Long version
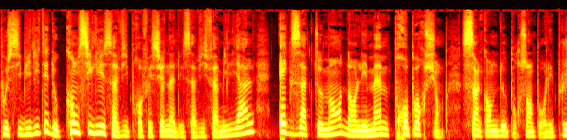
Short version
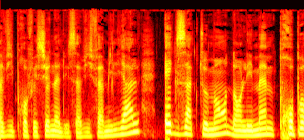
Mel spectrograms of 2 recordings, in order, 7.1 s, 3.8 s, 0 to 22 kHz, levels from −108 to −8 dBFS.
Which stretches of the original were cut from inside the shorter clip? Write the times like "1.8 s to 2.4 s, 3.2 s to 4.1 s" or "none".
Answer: none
